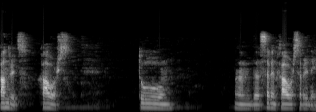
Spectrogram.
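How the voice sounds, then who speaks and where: Audible room echo surrounds a man with a fairly low pitch who speaks very slowly in a monotone, flat intonation, leaving long, frequent pauses. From Russia. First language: Russian. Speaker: spiritual practitioner. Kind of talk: online talk. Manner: halting.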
